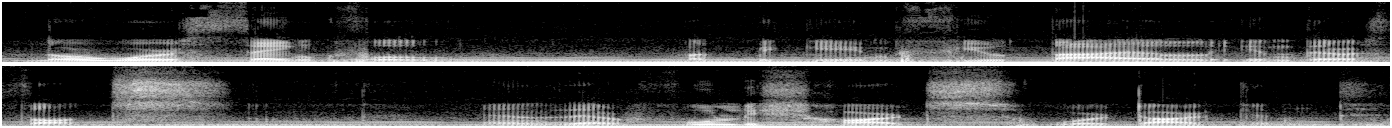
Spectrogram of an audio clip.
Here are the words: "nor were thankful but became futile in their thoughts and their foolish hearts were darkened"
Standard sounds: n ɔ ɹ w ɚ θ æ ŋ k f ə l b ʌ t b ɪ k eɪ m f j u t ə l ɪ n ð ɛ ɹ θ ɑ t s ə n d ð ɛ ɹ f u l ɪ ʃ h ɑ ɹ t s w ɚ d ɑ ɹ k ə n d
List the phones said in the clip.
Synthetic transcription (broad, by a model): n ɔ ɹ w ɚ θ æ ŋ k f ə l b ʌ t b ɪ k eɪ m f j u t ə l ɪ n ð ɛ ɹ θ ɑ t s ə n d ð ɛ ɹ f u l ɪ ʃ h ɑ ɹ t s w ɚ d ɑ ɹ k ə n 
